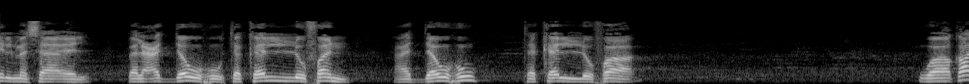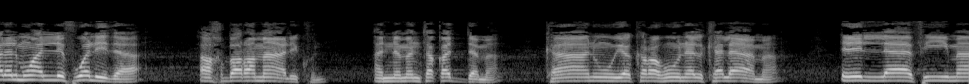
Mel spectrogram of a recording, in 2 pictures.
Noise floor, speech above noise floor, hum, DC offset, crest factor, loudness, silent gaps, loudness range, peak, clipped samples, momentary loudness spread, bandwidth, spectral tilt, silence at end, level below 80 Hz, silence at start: -53 dBFS; 34 dB; none; under 0.1%; 16 dB; -19 LUFS; none; 5 LU; -4 dBFS; under 0.1%; 11 LU; 8 kHz; -5 dB/octave; 0 s; -54 dBFS; 0 s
